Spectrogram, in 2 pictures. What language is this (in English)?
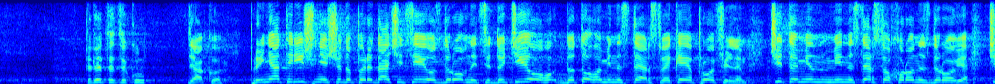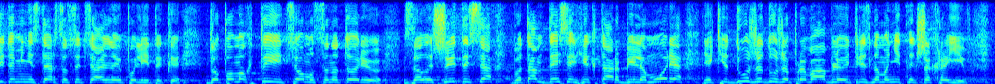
Ukrainian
